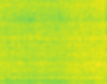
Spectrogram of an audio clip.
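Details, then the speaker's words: Vauxhall Viva with a new Weber carburettor: short burst of even, fast idle well above normal tickover despite the idle screw being turned in. Owner suspects a spring or a choke cable snapped inside. High idle. "I don't know it sounds like it's not responsive like crazy and I've turned in the idle screw and I don't want to turn it anymore"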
